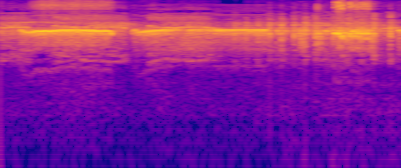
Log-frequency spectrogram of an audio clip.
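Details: Young swiftlets calling, a mix of chick and adult sounds: a continuous high, thin, buzzy whistling hum with slight wavering, holding steady before breaking briefly near one second, then continuing with flickering upper notes.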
